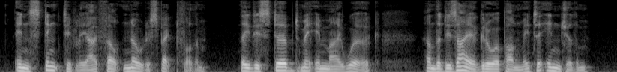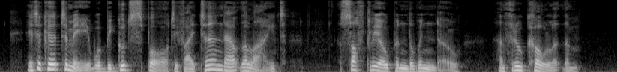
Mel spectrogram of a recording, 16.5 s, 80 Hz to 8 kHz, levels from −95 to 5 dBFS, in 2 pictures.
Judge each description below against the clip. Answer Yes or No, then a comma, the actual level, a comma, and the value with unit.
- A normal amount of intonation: No, wide, 6.2 semitones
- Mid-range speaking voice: No, low, 120 Hz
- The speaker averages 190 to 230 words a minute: No, average, 170 wpm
